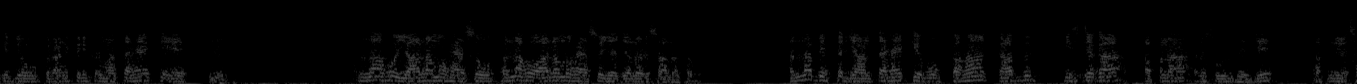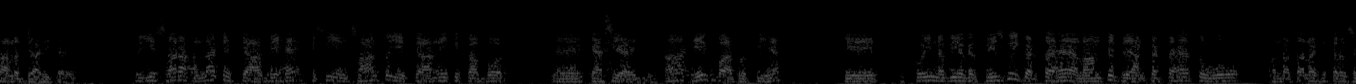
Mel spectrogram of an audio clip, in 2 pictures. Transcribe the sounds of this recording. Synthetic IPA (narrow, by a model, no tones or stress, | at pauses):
ked͡ʒoːkʊɾaːneːkəɾiːmfʰəɾmaːt̪aɦɛke | əlːaːɦojaːləmoːɦɛːsoːɐlːaːɦoaːləmoːɦɛːsoːjad͡ʒəloɾɪsaːlət̪ɦoː | əlːabeːt̪əɾd͡ʒaːnt̪aːɦɛːkeʋoːkɐɦãːkəbkɪsd͡ʒəɡaəpnaɾəsuːlbʱeːd͡ʒeːɐpniɾɪsaːlət̪̚d͡ʒaːɾikɐɾḛ̃ː | t̪oːjesaːɾaʔɐlːaɦkeɪxt̪ijaːɾmẽɦɛkɪsiɪnsaːnkoːiɪxt̪ijaːɾnəɦĩkekɐbɔːɾ | kɛːsiaːeːɡḭːhãːeːkbaːt̪ɦoːt̪iɦɛː | kekoːinɐbiɐɡəɾpeːʃɡʊikɐɾt̪aɦɛɐlaːmt̪ebəjaːnkɐɾt̪aɦɛt̪oʋoɐlːat̪aːlakit̪əɾəfse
